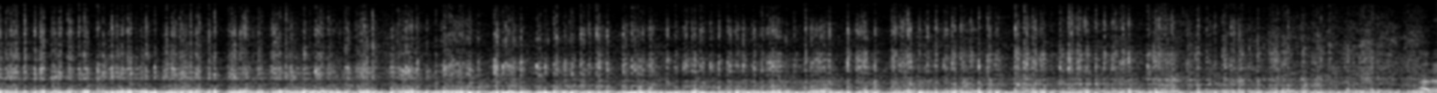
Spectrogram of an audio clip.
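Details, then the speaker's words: Terminator Cobra with big cams and ported Eaton blower, after new tune: deep rumbling loping idle, about three pulses a second, chop kept after tuning, sounds like it's sucking harder; aggressive cam idling normally. "a lot of people were thinking I was gonna lose the cam sound with a tune you got a good tune still got the chop it actually sounds like it's sucking harder"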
